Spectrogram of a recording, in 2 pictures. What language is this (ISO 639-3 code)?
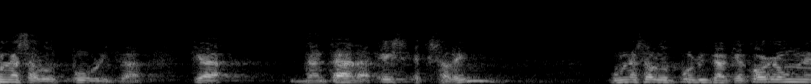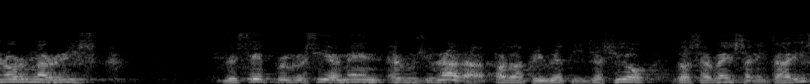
cat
